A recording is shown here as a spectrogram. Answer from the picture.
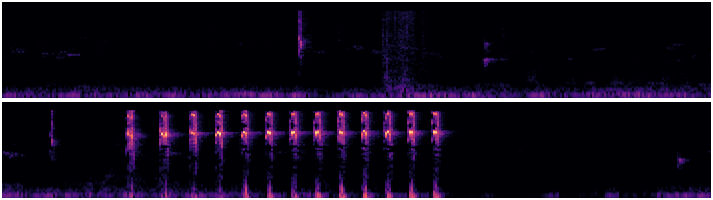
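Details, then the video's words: Velvet-fronted nuthatch giving a quick run of about a dozen sharp, high chips, roughly five per second, over a low steady hum; used as a lure call. "BUNYI BURUNG RAMBATAN PARUH MERAH"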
